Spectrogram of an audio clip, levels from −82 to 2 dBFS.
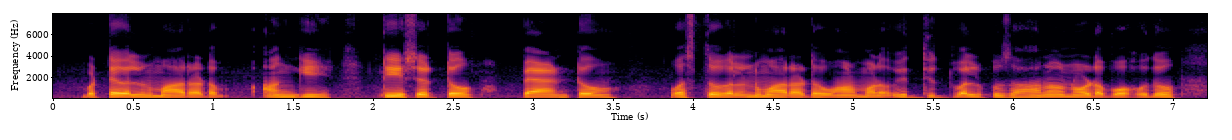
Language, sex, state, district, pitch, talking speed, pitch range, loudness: Kannada, male, Karnataka, Bellary, 140 Hz, 115 wpm, 130-150 Hz, -17 LUFS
